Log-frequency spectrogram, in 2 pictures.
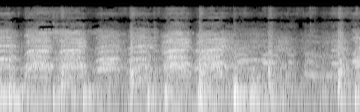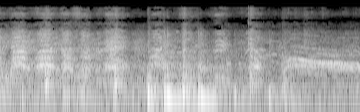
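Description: A group of marching band members chanting and shouting together in rhythm, with loud low thumps under the voices.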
